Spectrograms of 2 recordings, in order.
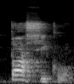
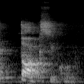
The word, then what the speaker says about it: tóxico: e toxina sendo que às vezes nós ouvimos algumas pessoas pronunciando tóxico é tudo uma questão de escolha o que a gramática sugere é tóxico exceção aqui já é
